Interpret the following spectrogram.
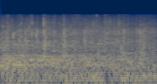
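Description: Lecture-hall audience applauding: a dense, irregular patter of many hands clapping.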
